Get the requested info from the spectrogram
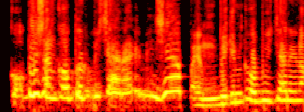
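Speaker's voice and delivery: quick startled asking; amazed, rushed question. Acted. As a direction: blurt it out in wonder. Abu Yazid amazed at talking dog.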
